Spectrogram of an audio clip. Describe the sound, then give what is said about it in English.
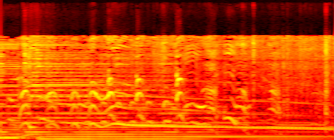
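A dog lets out a rapid run of high-pitched yips and short whining barks, loud, over a steady low hum that continues underneath. “Everybody, don't pet the dog.”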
